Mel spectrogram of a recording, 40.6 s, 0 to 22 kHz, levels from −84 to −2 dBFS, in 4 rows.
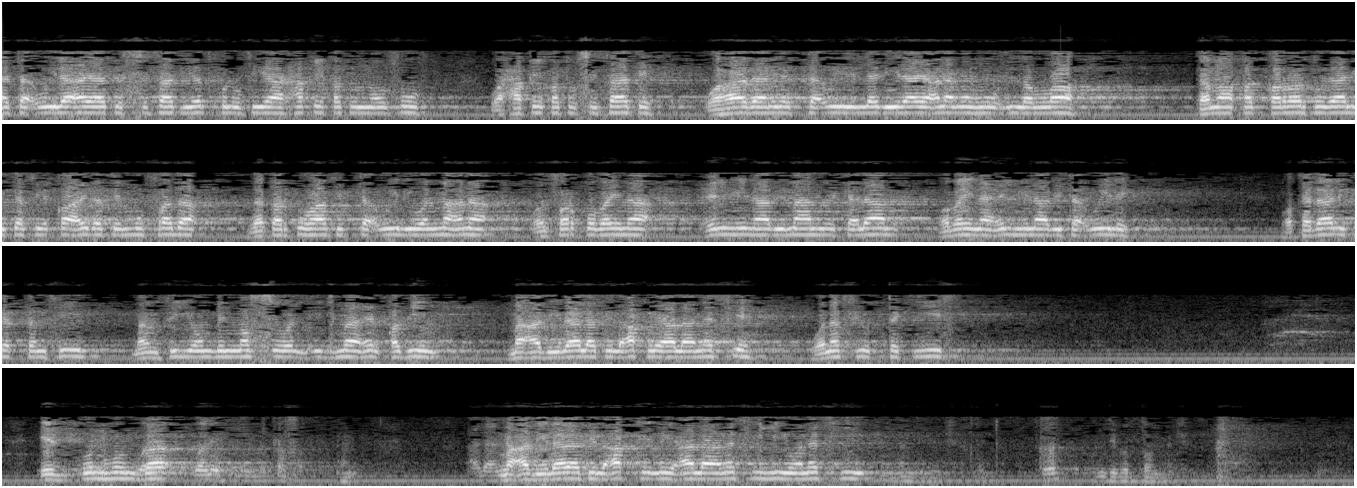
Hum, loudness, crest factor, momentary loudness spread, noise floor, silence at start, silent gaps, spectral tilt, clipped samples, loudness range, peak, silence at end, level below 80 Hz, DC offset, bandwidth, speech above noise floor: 60 Hz at -40 dBFS; -15 LUFS; 16 dB; 19 LU; -41 dBFS; 0 s; none; -8 dB/octave; under 0.1%; 8 LU; 0 dBFS; 0.85 s; -46 dBFS; under 0.1%; 7 kHz; 27 dB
